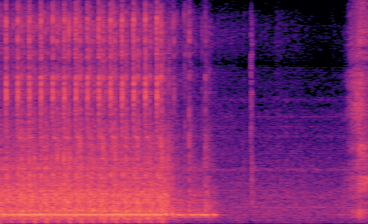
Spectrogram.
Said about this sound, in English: you can see how quickly free motion quilting covers an entire quilt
